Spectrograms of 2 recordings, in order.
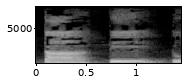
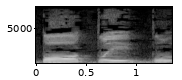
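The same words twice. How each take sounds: First: তা তি তু with a light, thin t on each; thin pronunciation. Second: ত তৈ তু with a heavy, rounded t on each; thick pronunciation. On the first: Teacher drilling three short vowels, তা তি তু said thin. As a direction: say তা তি তু thin, one by one. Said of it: "পাতলা করে উচ্চারণ করতে হবে". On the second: Teacher drilling three short vowels, ত তৈ তু said thick. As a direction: say ত তৈ তু thick, one by one. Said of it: "মোটা করে, আর এটা". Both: Shown as a demonstration.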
